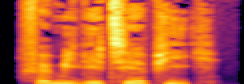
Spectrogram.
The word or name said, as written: familieterapi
